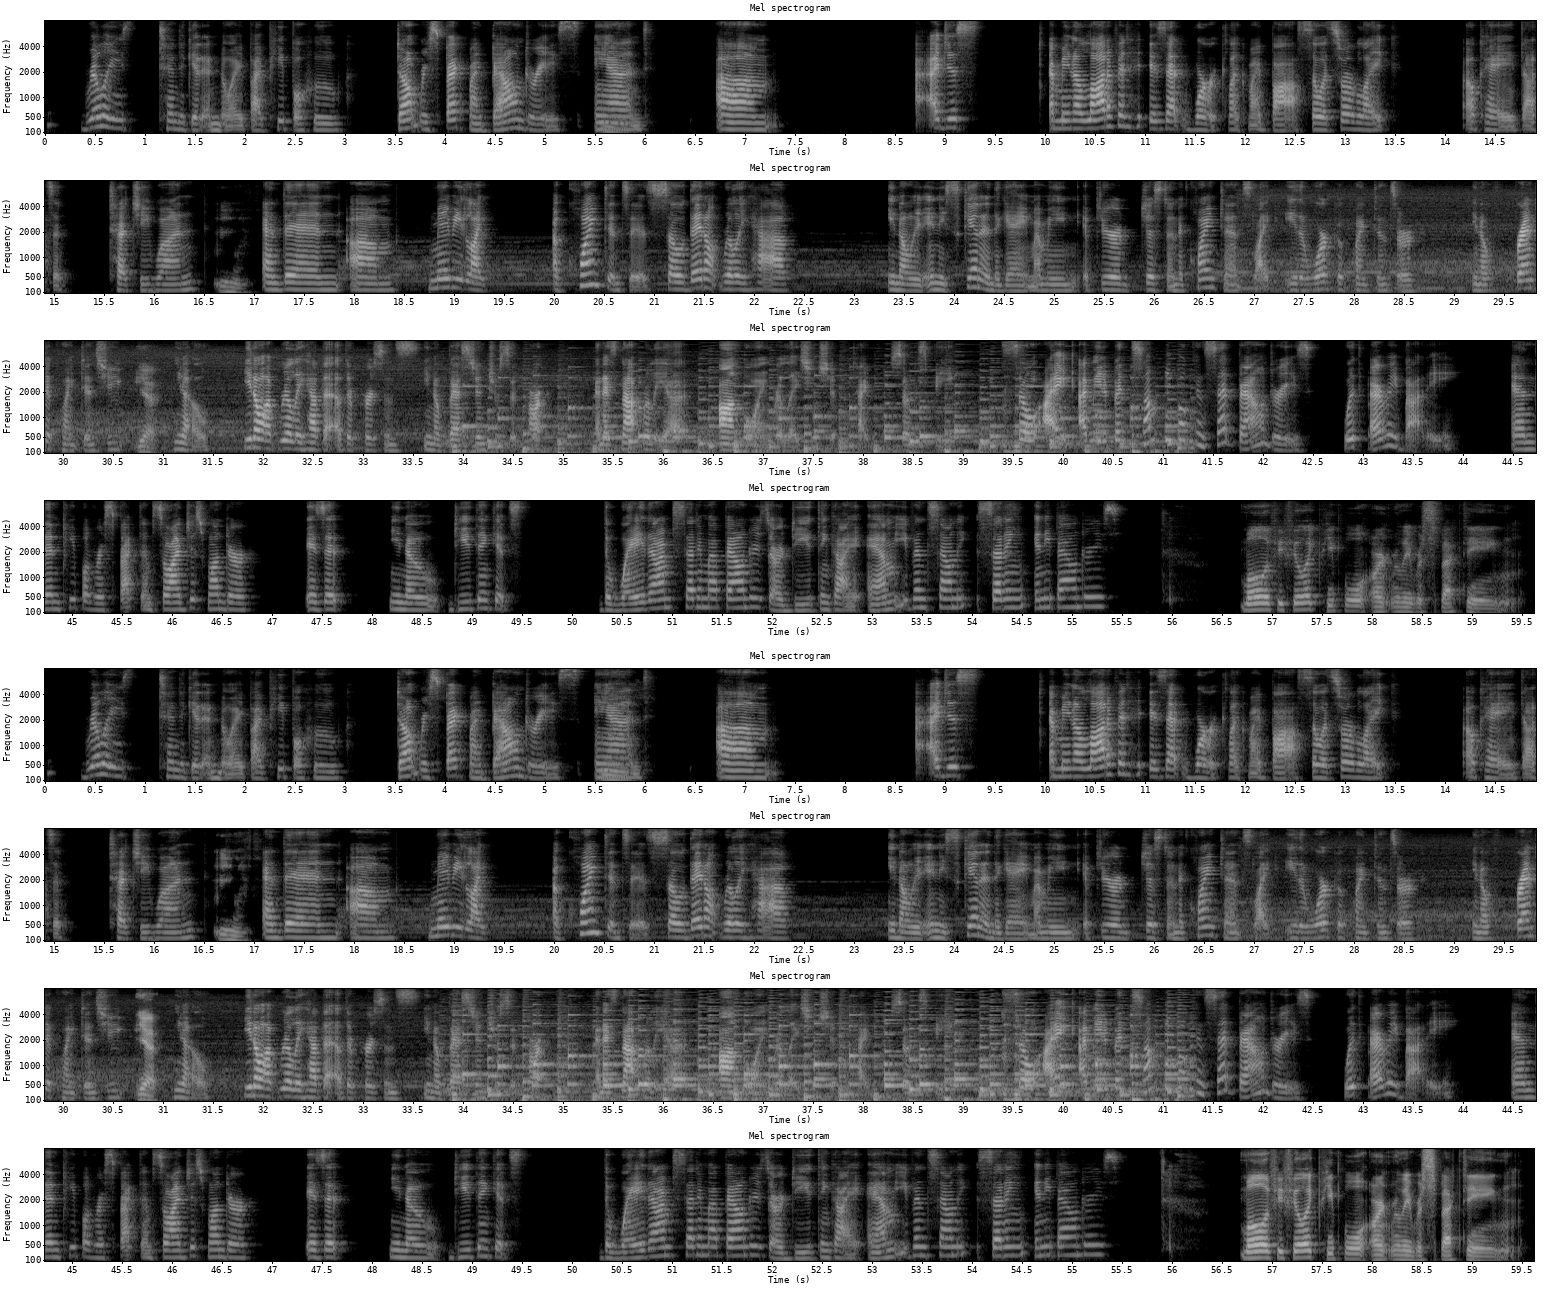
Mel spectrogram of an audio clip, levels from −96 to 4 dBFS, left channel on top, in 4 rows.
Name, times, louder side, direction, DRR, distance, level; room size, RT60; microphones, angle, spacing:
voice 1, 0.4-0.8 1.1-2.9 3.5-6.0 6.7-7.3 8.7-9.3 10.0-13.4 14.2-15.1 15.6-16.4 17.1-18.4 18.7-19.3 20.0-22.4 23.3-28.6 29.2-30.8 31.1-31.5 31.8-34.9 35.3-36.3 36.6-38.9 39.5-42.5 42.8-43.9 44.5-46.8 47.3-47.7 48.2-49.5 50.3-55.5, left 2 dB, 10° left, 0.5 m, -37 dB
voice 2, 5.5-5.9 16.6-17.0 30.7-31.0 39.4-39.6 55.9-56.1 56.7-59.4, right 8 dB, 90° right, 0.5 m, -35 dB
sound 1, 17.8-34.2, left 3 dB, 65° left, 2.1 m, -62 dB
sound 2, 26.8-36.8, left 3 dB, 90° left, 1.5 m, -58 dB
sound 3, 33.8-41.3, right 5 dB, 45° right, 0.5 m, -39 dB
6.2 x 3.9 x 4.4 m
head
